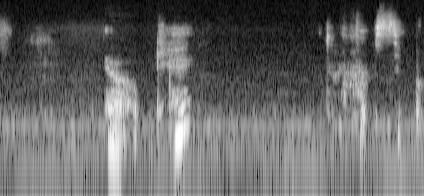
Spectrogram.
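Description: Very quiet whispered speech from a woman, in two short stretches, one about a second in and one near the end, over a faint steady hum.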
